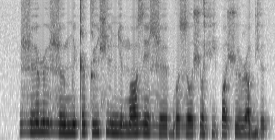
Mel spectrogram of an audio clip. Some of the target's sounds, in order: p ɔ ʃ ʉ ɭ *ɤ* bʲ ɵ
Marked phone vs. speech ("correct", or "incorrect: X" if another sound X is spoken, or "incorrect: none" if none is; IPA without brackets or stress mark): incorrect: ɔ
